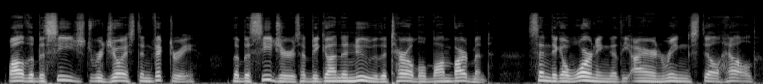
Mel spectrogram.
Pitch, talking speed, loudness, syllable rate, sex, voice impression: 145 Hz, 180 wpm, -19 LUFS, 6.0 syllables/s, male, masculine, adult-like, slightly thin, tensed, powerful, bright, clear, fluent, intellectual, refreshing, calm, lively, slightly strict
